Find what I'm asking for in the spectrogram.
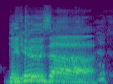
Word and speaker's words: Yakuza: The Yasuka? – Yeah. – Isn't it the Yasuka? Am I saying that right? – Something. It's Yakuza. Yasuka.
